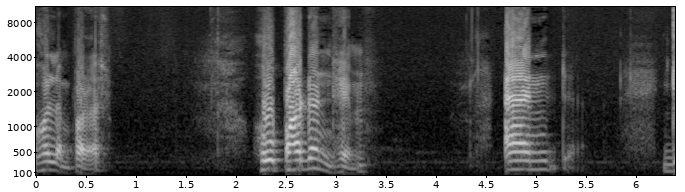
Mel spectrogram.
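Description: An elderly man speaks calmly and closely, with pauses.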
